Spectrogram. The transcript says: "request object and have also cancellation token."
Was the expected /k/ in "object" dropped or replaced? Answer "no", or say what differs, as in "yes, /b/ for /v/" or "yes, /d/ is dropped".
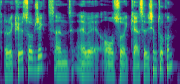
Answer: no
